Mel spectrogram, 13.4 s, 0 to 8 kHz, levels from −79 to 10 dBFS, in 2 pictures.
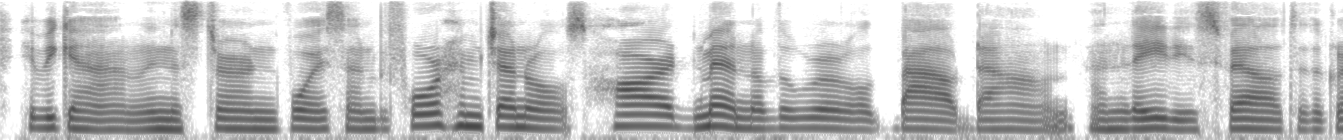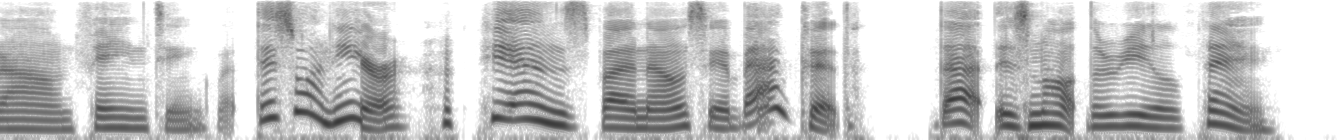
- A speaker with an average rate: Yes, average, 175 wpm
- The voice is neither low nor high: Yes, medium, 175 Hz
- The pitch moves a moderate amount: Yes, average, 4.3 semitones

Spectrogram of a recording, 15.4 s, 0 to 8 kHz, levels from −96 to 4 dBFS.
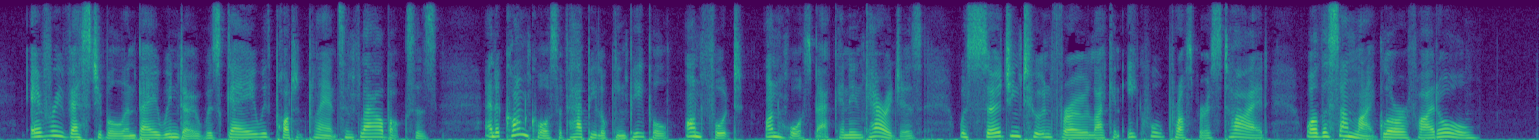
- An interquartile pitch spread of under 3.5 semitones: No, wide, 5.5 semitones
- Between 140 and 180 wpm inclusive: Yes, average, 165 wpm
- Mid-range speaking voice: Yes, medium, 175 Hz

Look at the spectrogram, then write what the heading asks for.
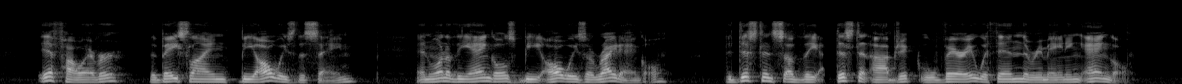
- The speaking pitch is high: No, low, 120 Hz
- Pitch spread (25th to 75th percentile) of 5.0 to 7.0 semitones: No, average, 3.9 semitones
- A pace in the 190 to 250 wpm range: No, average, 155 wpm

